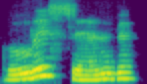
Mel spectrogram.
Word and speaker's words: listened: But listened ends with a d sound, less strong than looked. Can you hear the d?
